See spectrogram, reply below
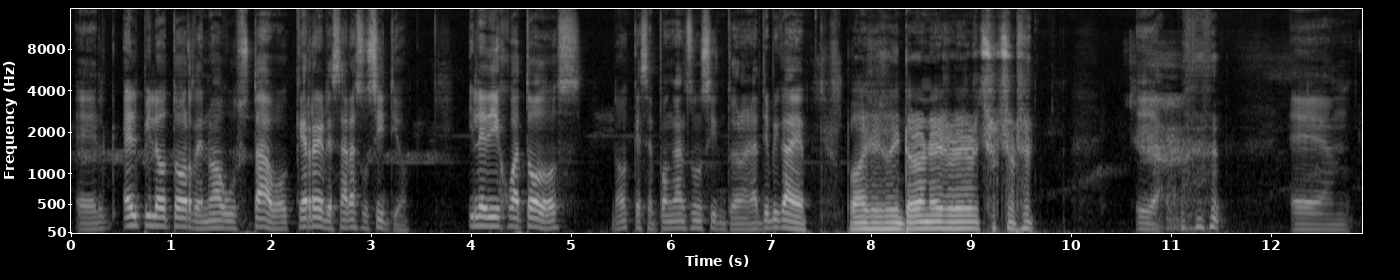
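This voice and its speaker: Low, mellow-voiced man telling a story. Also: a little slow, clean tone. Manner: chatty, laughs often, frequent "¿no?" tags. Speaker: podcast host. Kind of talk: casual storytelling podcast.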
